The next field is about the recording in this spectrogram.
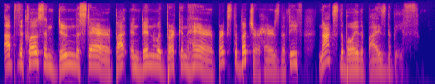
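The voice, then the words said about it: Attempted Scottish accent reciting rhyme. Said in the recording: “I'm not going to be able to do the fucking accent.”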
